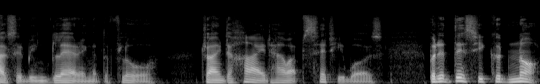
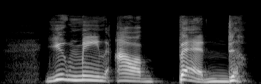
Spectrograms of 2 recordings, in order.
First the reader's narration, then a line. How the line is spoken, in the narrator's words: he shouted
